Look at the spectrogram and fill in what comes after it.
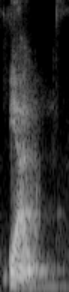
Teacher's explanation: la a es el núcleo y esta vocal I no llega a ser el núcleo se conoce como semivocal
